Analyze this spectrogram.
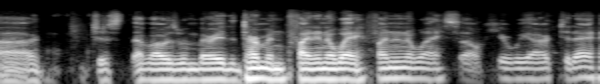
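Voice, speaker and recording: Speaking very fast in a flat monotone, a man with a fairly low voice sounds dry and close, with no echo. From Mexico (Guadalajara), then Milwaukee from age 13. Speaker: startup founder. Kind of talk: interview.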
